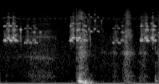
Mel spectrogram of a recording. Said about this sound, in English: But in the meantime. Crickets. It was so quiet.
